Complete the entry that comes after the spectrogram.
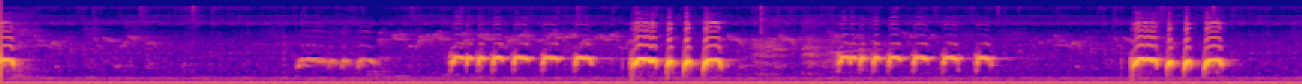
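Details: Singing local zebra dove, used as a model to get pet doves singing: a faint purring roll, then alternating rolling trills and emphatic clipped coos, three loud clusters in under nine seconds, over a continuous low hum.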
